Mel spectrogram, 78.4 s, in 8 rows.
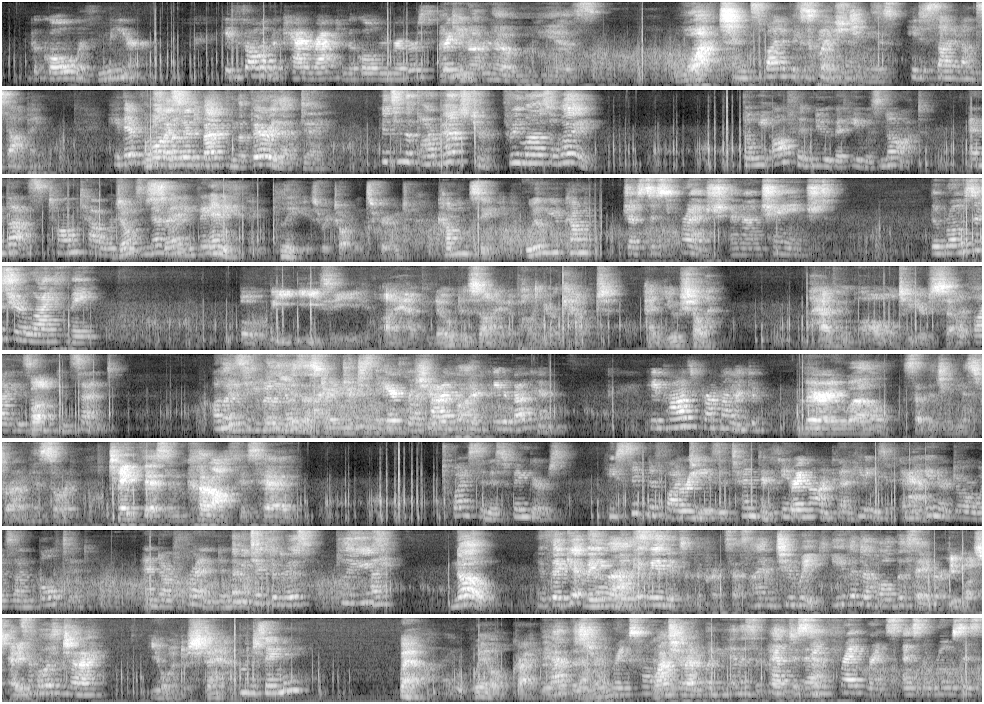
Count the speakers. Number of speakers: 8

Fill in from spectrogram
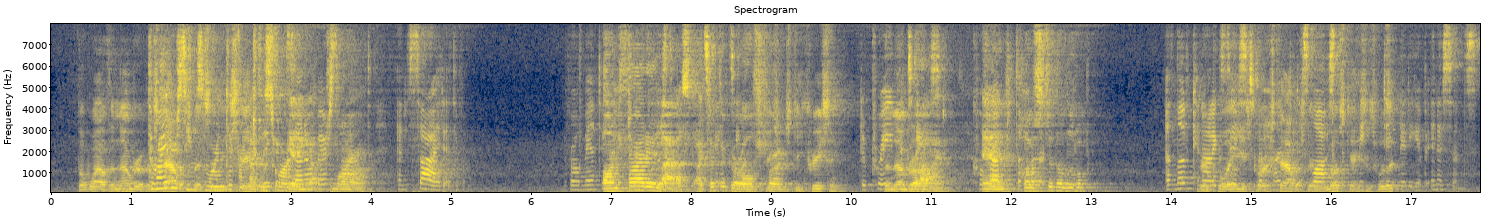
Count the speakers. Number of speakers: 4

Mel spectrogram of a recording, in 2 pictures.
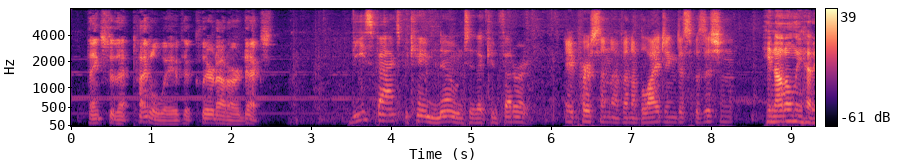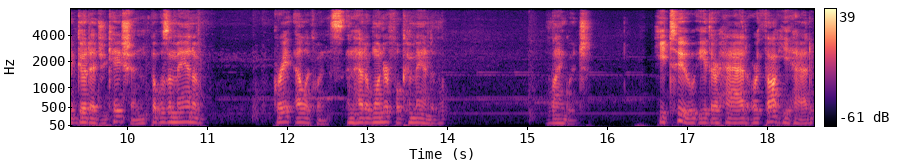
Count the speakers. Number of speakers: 4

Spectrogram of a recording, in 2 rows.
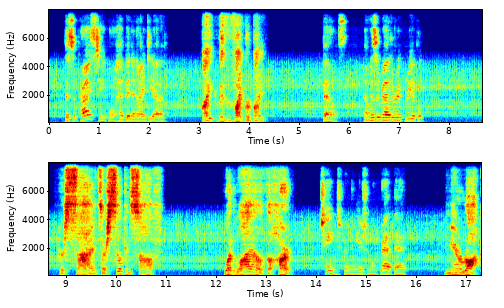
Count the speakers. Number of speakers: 2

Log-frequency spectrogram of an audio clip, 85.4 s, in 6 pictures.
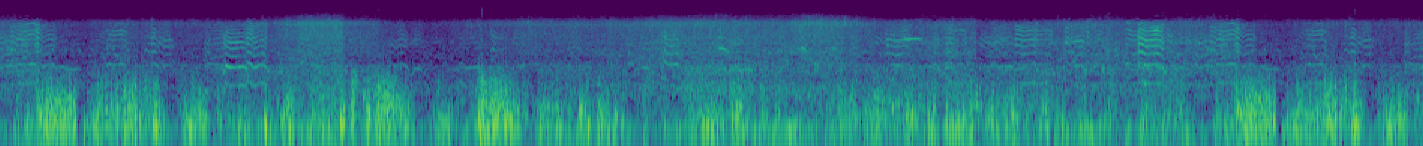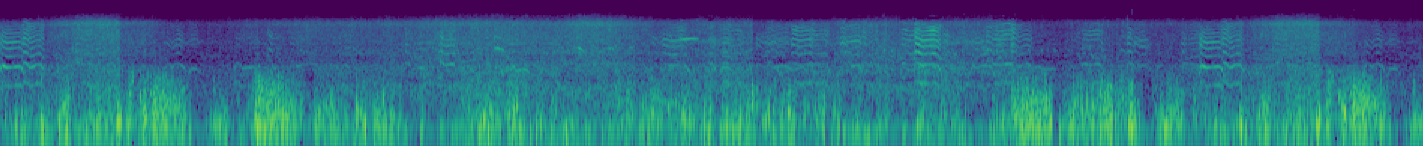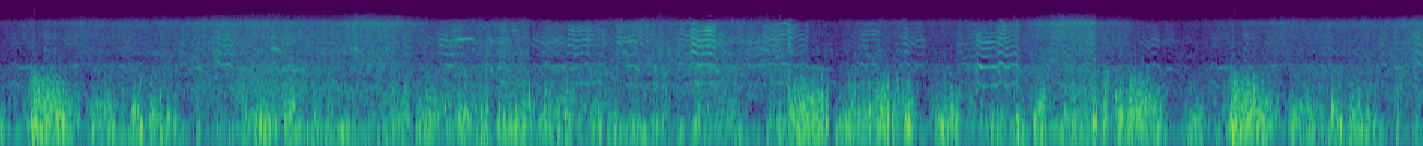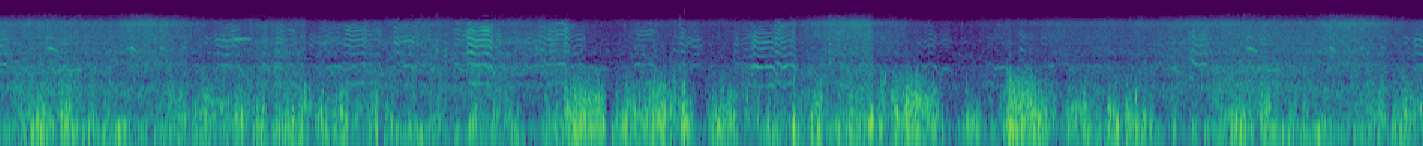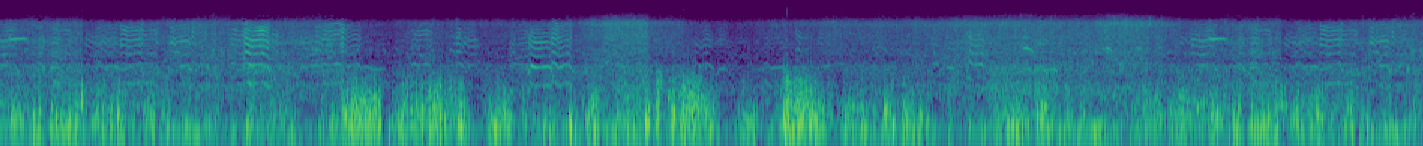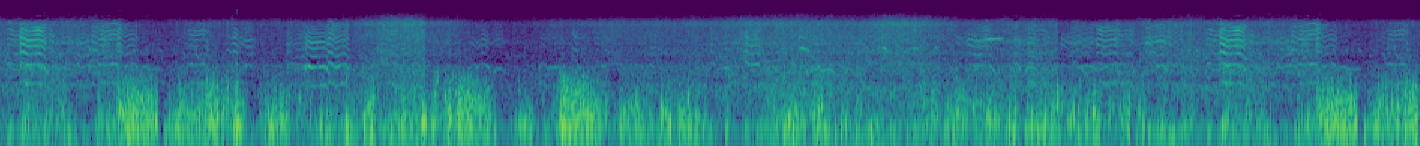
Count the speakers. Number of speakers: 0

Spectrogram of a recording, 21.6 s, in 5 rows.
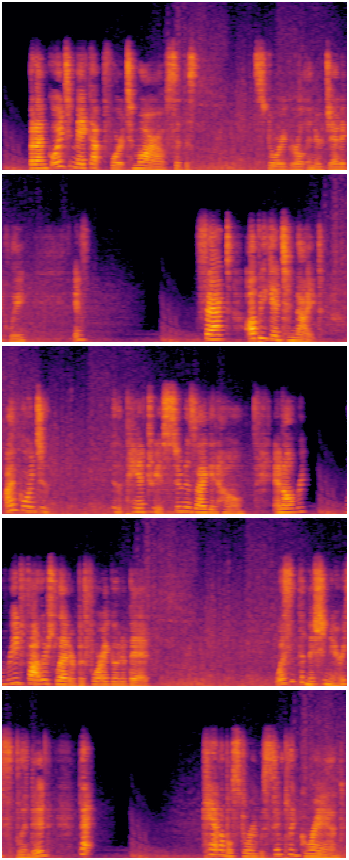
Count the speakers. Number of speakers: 1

